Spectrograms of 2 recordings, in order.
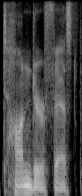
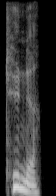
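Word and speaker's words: Tønder: It looks like Tonderfest, but apparently it's pronounced Tuna.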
